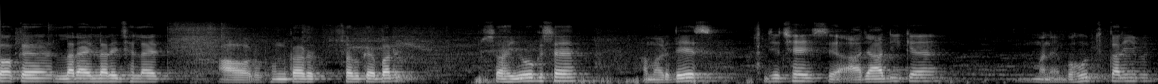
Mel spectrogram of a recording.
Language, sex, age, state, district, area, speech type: Maithili, male, 45-60, Bihar, Madhubani, rural, spontaneous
